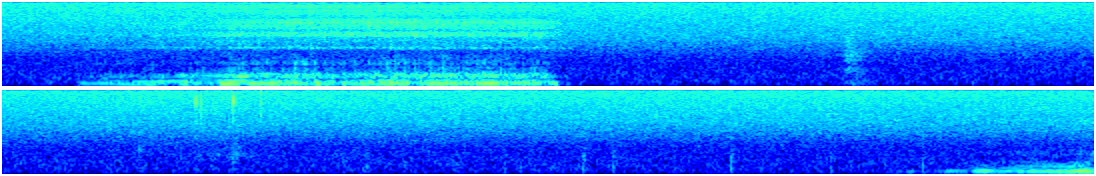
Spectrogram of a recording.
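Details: Old dog snoring in deep sleep: a soft, fluttering snore lasting a couple of seconds, a long quiet pause, then the next snore starting.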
